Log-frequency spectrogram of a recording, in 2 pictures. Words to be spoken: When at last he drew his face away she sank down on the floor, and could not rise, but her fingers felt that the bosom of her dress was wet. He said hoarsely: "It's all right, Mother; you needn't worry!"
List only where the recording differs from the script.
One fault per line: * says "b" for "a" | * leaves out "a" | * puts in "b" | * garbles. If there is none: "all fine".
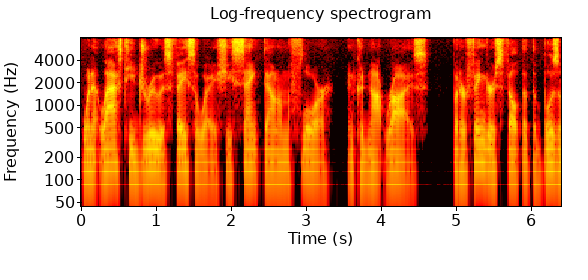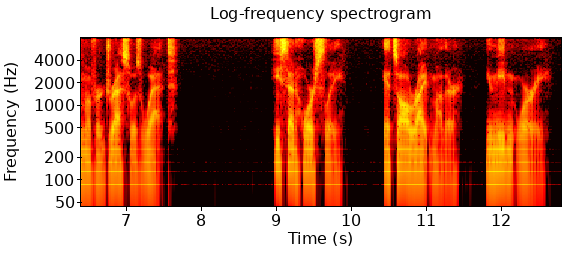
all fine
